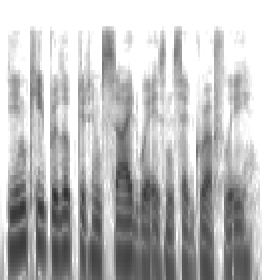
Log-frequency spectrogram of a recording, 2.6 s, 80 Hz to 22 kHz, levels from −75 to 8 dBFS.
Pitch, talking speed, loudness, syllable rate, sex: 125 Hz, 205 wpm, -18 LUFS, 6.2 syllables/s, female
